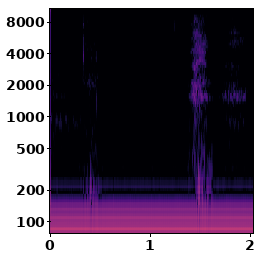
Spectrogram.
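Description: Two short breaths from a man into a handheld microphone, about half a second in and again near the end, over a steady low hum.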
